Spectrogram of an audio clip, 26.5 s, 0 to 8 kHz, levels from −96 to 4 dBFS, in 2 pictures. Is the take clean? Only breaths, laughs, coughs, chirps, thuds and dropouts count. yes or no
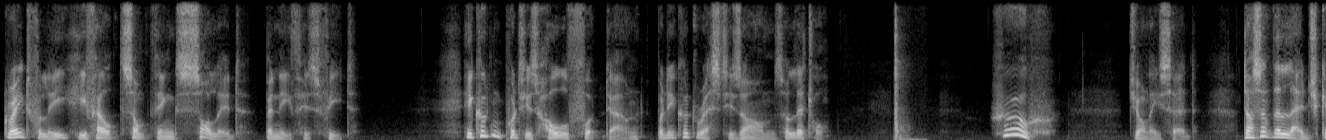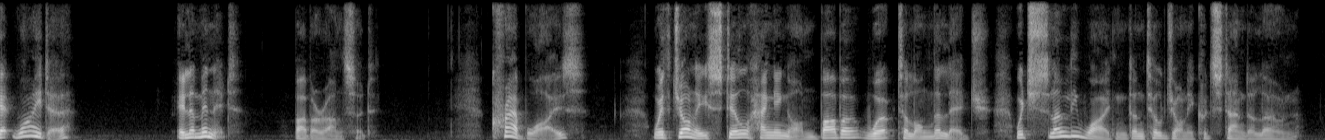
no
